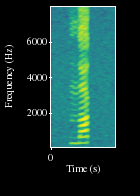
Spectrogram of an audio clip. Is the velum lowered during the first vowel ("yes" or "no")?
no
